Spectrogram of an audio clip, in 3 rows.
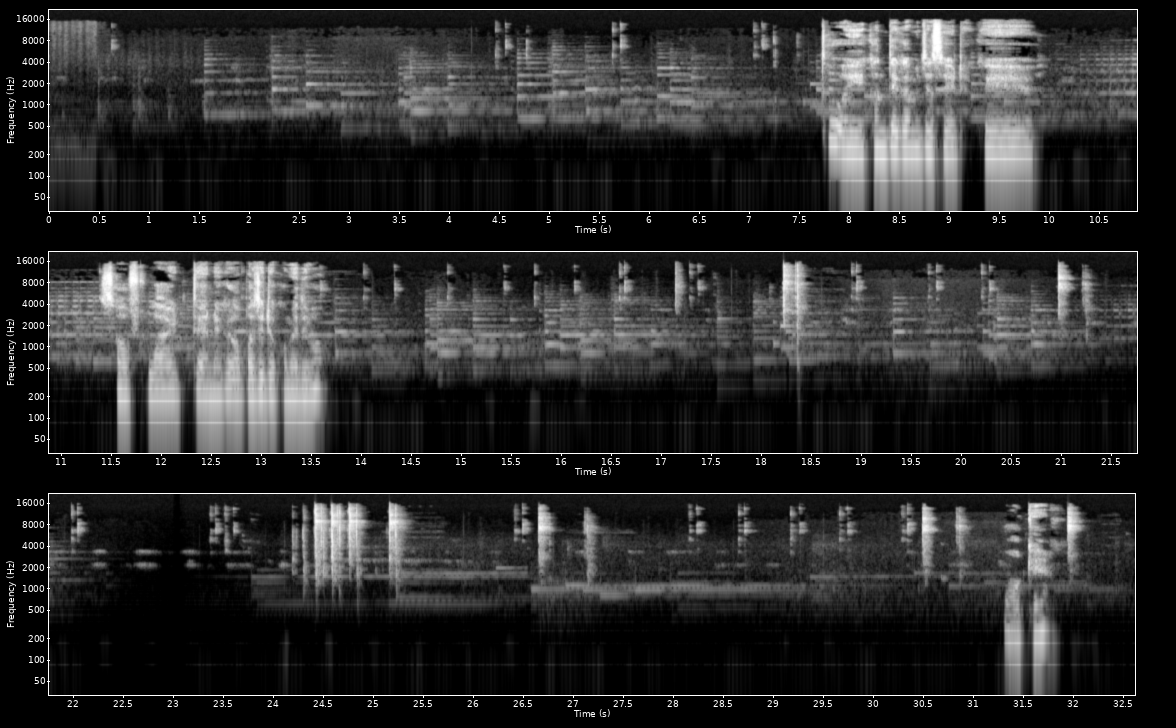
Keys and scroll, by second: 18.1 BackSpace, 24.3 Up, 24.4 Up, 24.6 Up, 25.0 Up.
